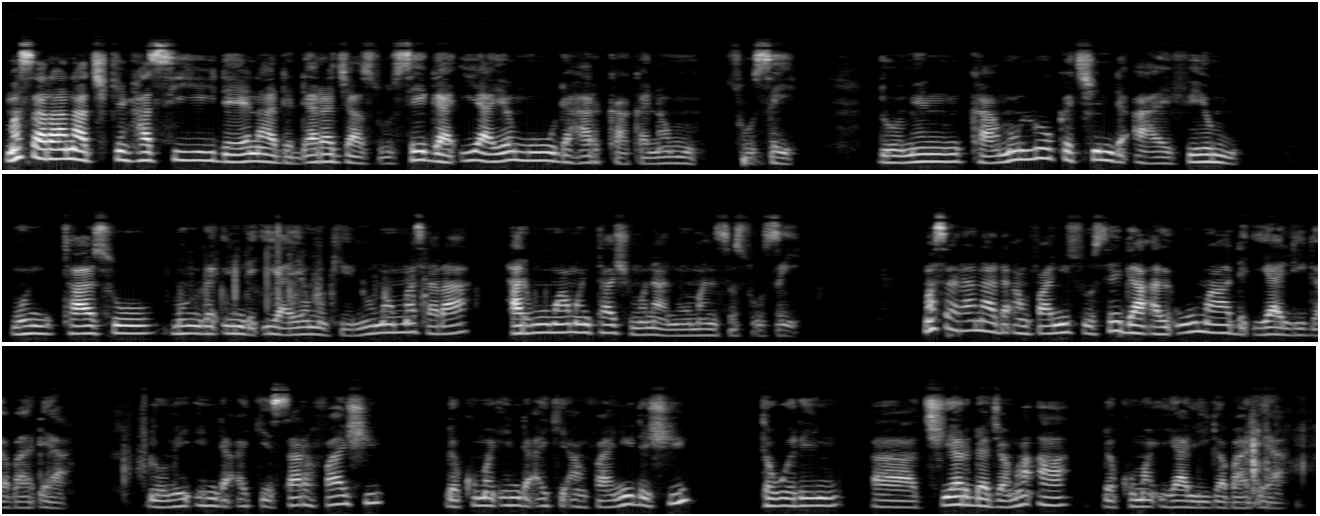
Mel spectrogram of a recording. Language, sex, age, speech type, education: Hausa, male, 30-45, spontaneous, tertiary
